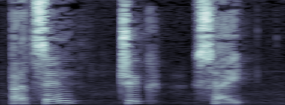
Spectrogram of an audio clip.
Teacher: гук «т» павінен зліцца з наступным «ш» у гук «ч»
